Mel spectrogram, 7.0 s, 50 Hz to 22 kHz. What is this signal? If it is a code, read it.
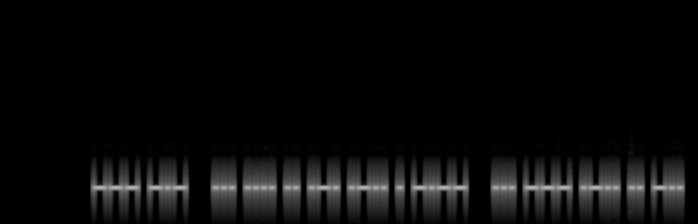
Morse code, heard as a keyed tone, about 32 wpm, 700 Hz. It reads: OK SHIRLEY SOLID
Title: Practice QSO - Exchange 3 - More Info - 30wpm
